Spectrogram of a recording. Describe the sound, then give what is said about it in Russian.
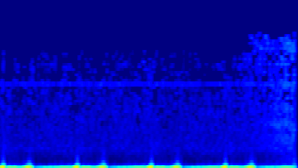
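A steady heartbeat pulse, low and thudding, with paired beats repeating about every three-quarters of a second over a faint continuous hum. No voices. “пульс хранителя дверей лабиринта.”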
